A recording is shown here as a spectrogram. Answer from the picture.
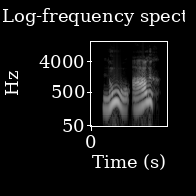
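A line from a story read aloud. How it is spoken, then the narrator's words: Mocking snort. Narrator (Russian): хмыкнул стальной провокатор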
